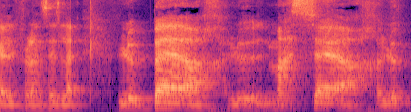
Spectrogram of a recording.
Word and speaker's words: sœur: Estamos haciendo la boca en forma de O abierta, pero pronunciamos E. Para hacerlo, la lengua queda como en una cuenca. Exacto, es la de œil, sœur, cœur, cœur.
